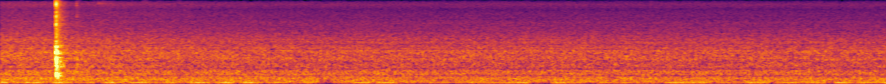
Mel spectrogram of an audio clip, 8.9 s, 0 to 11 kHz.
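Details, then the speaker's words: Feature Comforts FT30-3D table fan, needing a clean, switched to speed 1: a single click, then a quiet, even airy hum with a faint low drone, no rattle or scrape; healthy on low. "Alright, so that's speed 1 there."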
